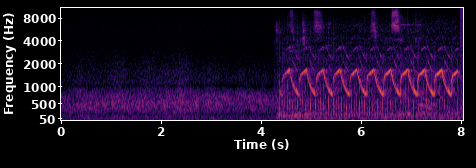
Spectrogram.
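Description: A low steady rumble, then about four seconds in an emergency-vehicle siren starts in a fast yelp, its pitch rising and falling about three times a second.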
